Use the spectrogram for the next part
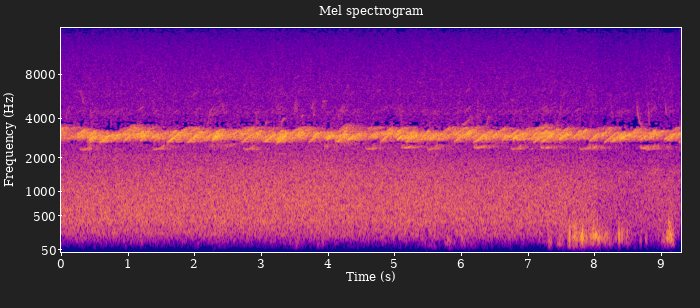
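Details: Many spring peepers call together at a vernal pool in Sudbury, Massachusetts, 11 April 2019, making a continuous high piping drone, with a few low rumbling thumps near the end.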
